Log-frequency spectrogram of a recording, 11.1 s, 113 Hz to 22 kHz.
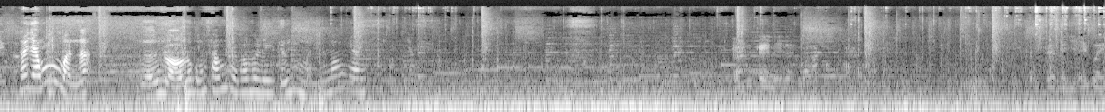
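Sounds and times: road and engine rumble in car: 0.0 - 11.0.

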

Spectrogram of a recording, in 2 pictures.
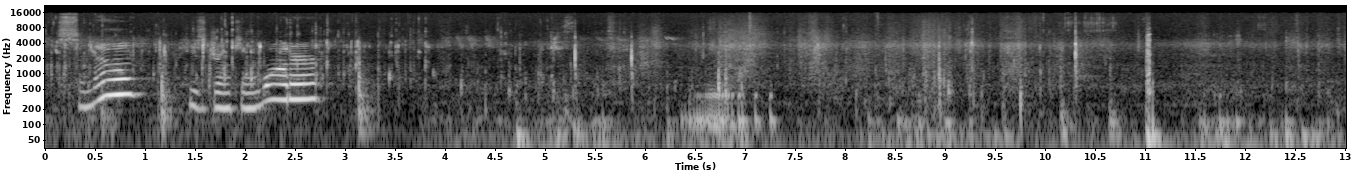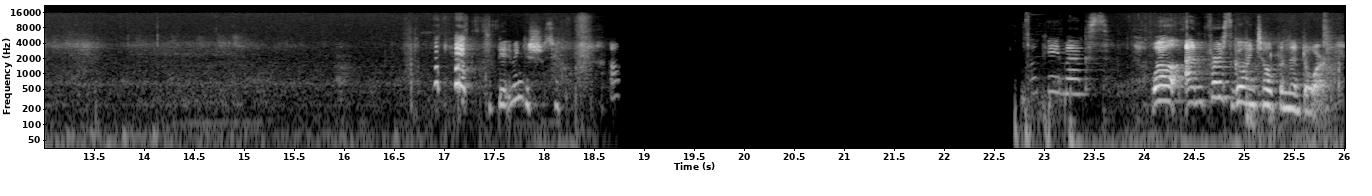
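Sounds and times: puppy lapping water: 0.0 - 10.9.

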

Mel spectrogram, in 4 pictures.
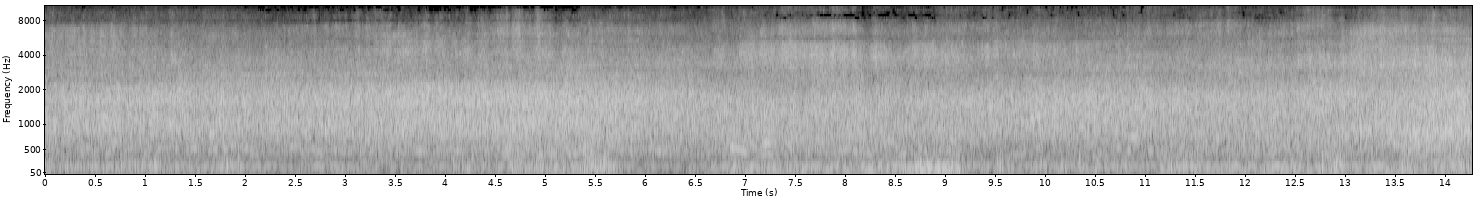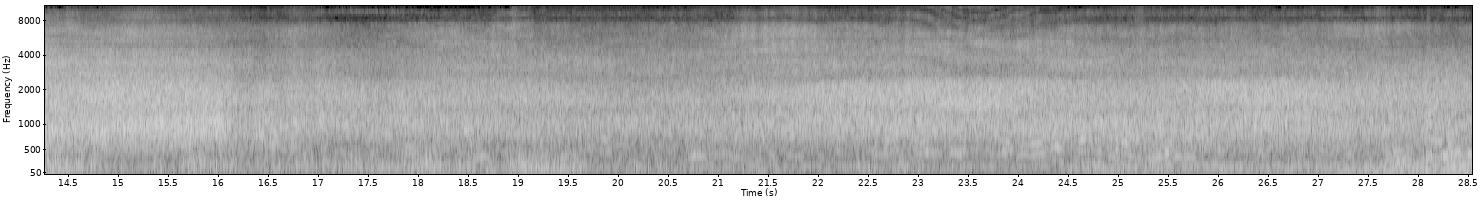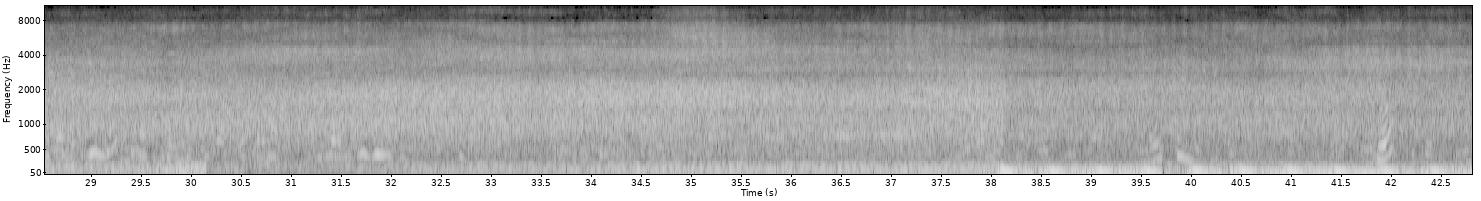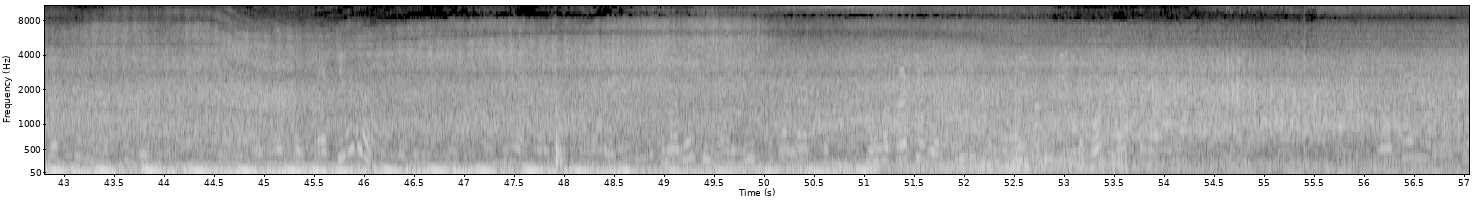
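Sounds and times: radial aircraft engine running: 0.0 - 57.0
wind buffeting microphone: 4.1 - 6.0, 8.3 - 21.0.

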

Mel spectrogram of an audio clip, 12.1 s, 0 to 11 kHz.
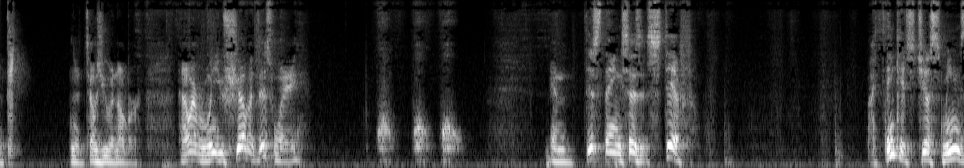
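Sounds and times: man making mouth noises: 0.0 - 0.4, 4.6 - 5.8.

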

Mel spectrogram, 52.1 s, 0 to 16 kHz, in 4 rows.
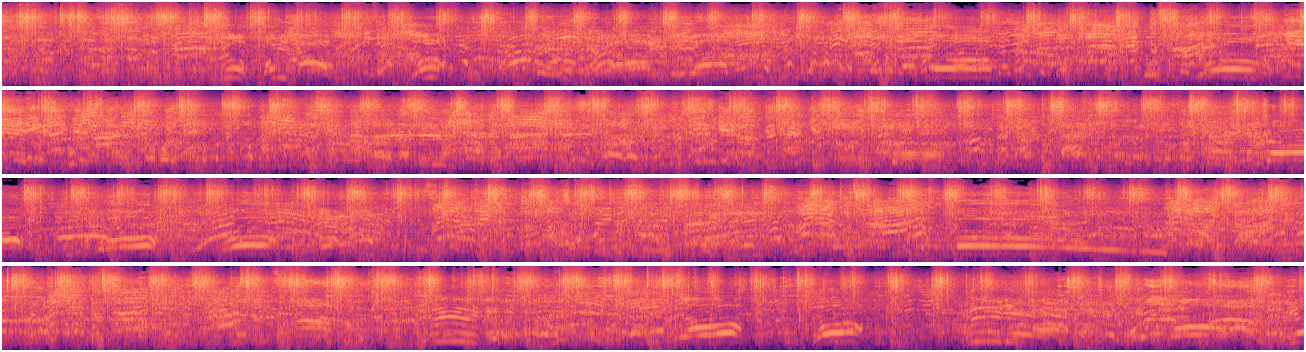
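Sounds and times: steady percussion beat: 0.0 - 52.0
street crowd noise: 0.0 - 52.0
voices shouting chants: 0.0 - 52.0.

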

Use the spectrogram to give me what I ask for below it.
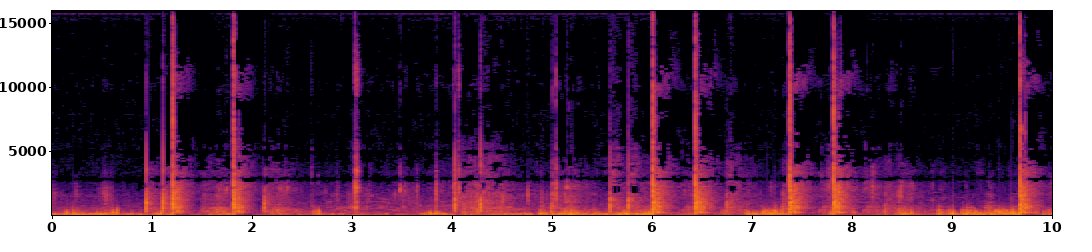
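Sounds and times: handgun shots: 6.0 - 8.2.

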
